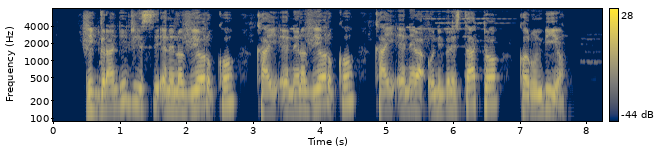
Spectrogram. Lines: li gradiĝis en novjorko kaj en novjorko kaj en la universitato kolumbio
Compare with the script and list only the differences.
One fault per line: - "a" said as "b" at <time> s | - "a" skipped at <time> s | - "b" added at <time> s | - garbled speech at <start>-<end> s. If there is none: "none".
none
